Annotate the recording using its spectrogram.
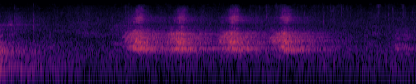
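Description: A dog barking four times in quick succession, about two barks a second.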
